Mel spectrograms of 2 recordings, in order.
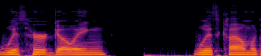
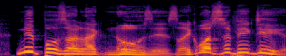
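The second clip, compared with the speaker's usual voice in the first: slow, bad put-on Austrian accent drifting toward Italian. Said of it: "I can't do accents".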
